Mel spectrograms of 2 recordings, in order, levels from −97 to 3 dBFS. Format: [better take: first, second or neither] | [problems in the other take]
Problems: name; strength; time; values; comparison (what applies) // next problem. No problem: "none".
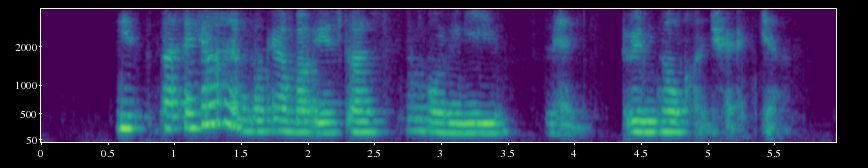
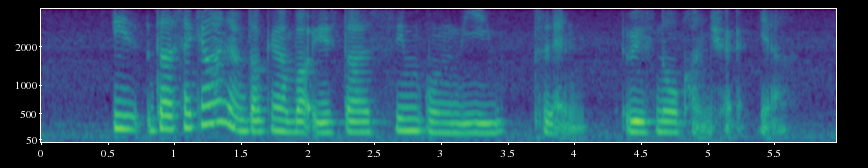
second | noise reduction (neural mask model DeepFilterNet 3)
